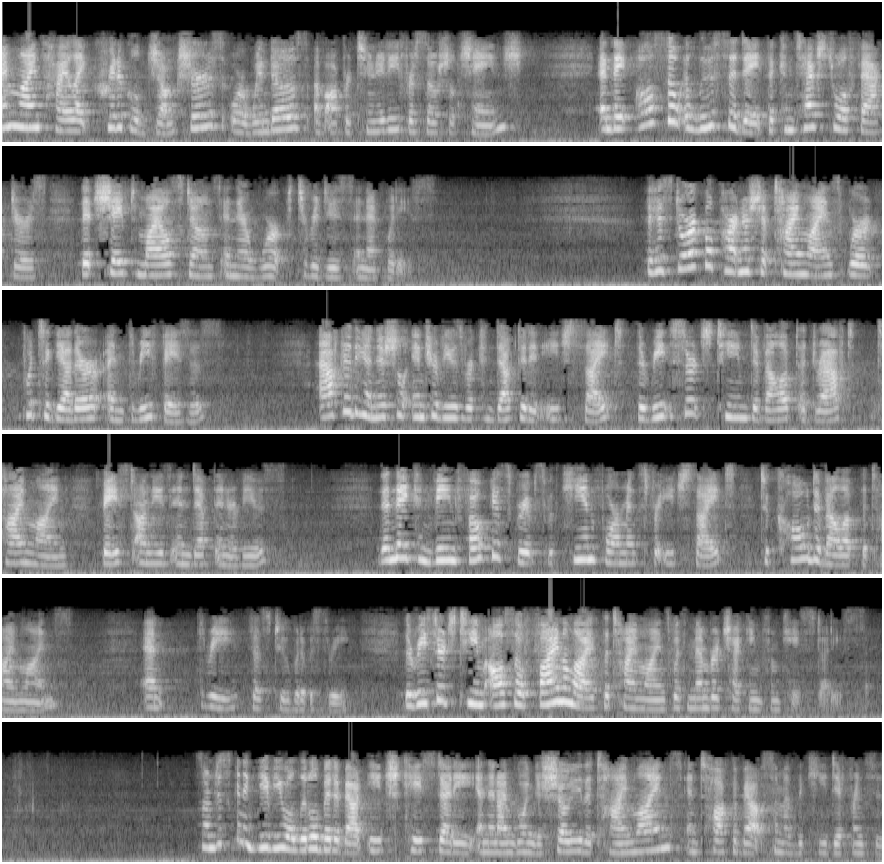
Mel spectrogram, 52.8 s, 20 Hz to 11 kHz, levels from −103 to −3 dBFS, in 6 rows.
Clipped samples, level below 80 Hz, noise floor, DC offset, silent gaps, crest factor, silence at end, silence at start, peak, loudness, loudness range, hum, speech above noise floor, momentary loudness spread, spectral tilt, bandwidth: under 0.1%; -48 dBFS; -43 dBFS; 0.1%; none; 20 dB; 0 s; 0 s; 0 dBFS; -18 LUFS; 10 LU; none; 23 dB; 14 LU; -5 dB/octave; 6 kHz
